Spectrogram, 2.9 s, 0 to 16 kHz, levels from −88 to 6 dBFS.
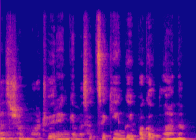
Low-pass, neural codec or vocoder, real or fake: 14.4 kHz; none; real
